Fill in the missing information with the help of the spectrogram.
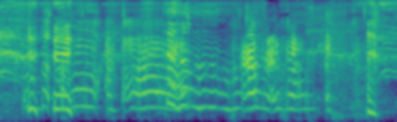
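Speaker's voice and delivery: high creepy giggle; long, high laugh edging toward monster noises. Real, not acted. Host cracking up at own odd voice, creepy laughter. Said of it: "half a step away from monster sounds".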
